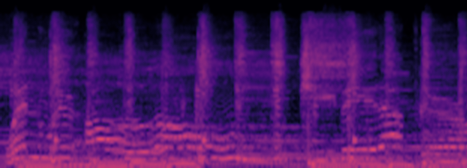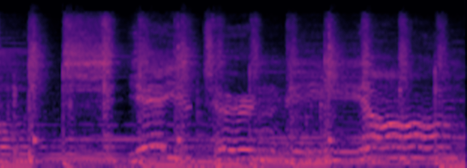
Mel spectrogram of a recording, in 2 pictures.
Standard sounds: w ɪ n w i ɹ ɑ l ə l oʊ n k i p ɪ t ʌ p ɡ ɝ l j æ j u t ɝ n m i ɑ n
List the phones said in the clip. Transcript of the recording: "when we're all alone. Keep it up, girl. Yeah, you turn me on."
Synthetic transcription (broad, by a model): w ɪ n w i ɹ ɑ l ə l oʊ n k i b ɪ t ʌ p ɡ ɝ l j æ j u t ɝ n m i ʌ n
